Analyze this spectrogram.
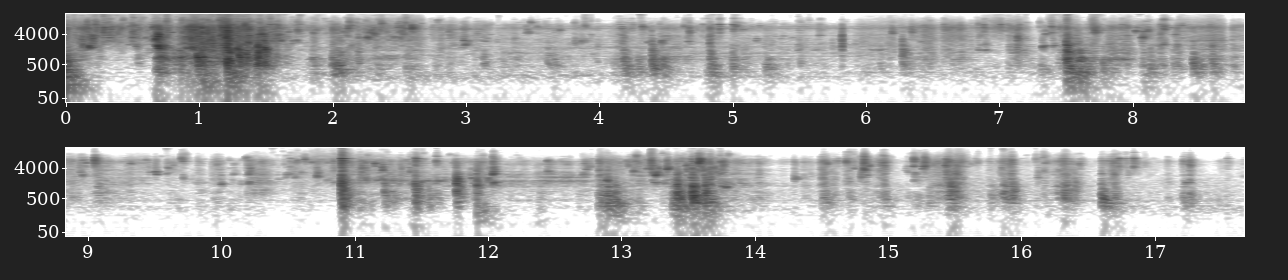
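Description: Seawater gushing up through the open through-hull fitting of a paddlewheel speed/temp transducer as the blanking plug comes out, loudest in the first two seconds. It is followed by splashing, dripping and handling clicks as the sensor is pushed into the wet fitting.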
